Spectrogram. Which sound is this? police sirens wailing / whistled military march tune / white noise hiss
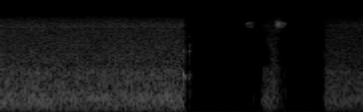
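white noise hiss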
